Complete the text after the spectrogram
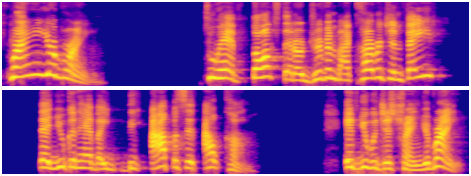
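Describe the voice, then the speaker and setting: Bright, lively woman leading a book club. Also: high-pitched, moderate pace, pauses often. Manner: emphatic, repeats key phrases and speaks to the chat. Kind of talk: reading a self-help book aloud with commentary on a live stream. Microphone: livestream mic.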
